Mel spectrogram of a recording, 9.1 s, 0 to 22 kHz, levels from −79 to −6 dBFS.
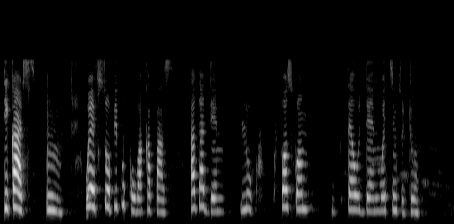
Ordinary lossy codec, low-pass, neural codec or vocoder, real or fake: none; 7.2 kHz; none; real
